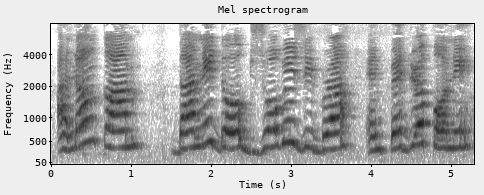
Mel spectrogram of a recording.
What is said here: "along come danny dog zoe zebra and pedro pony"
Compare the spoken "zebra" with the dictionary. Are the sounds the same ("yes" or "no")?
yes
